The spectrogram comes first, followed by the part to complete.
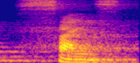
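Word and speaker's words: science: और यहाँ पे क्या हो गया, साइंस, यस को हम प्रोनाउंसिएट नहीं करेंगे।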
